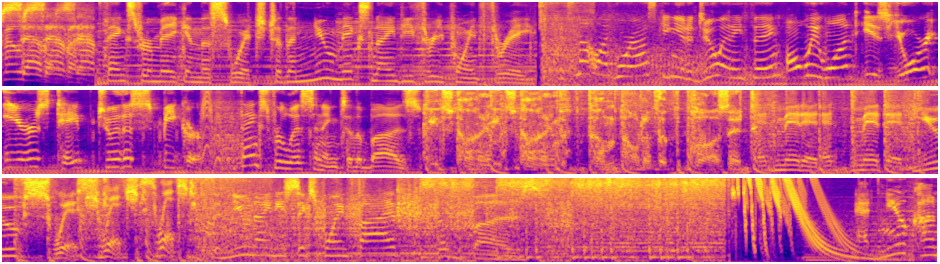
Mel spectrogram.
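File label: Radio Imaging, voiceovers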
